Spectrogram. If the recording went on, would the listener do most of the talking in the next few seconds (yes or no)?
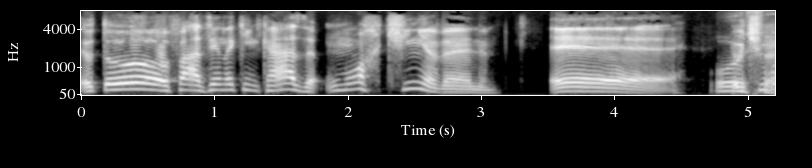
no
